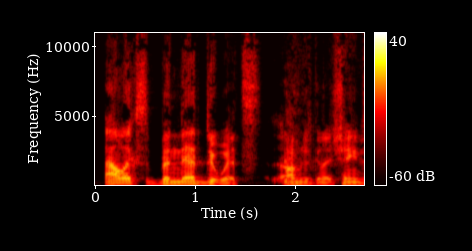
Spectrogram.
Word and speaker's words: Benesowitz: I said it right, Benesowitz.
